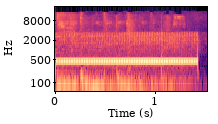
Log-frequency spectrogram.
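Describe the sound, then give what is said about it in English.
A single long telephone ring tone, a steady electronic hum heard on the caller's end, sounds loudly for over a second and then cuts off abruptly into near silence. “she wants me to call and tell her that she needs to stop dressing trashy”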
